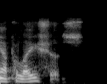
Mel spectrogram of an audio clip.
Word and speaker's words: Appalachians: It was like in the Appalachians.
